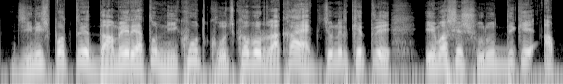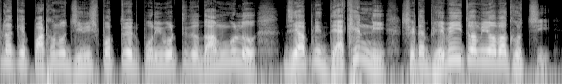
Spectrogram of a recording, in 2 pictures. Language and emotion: Bengali, surprised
